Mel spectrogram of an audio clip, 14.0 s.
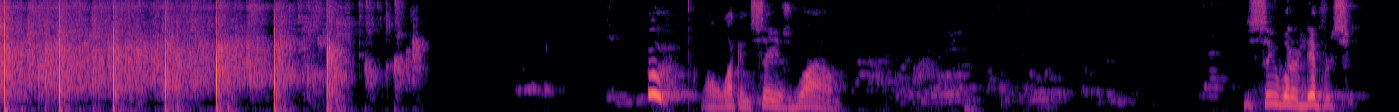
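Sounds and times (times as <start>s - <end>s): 
crowd clapping rhythmically in praise: 0.0s - 4.3s
speech: 7.1s - 8.5s, 12.4s - 13.6s.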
